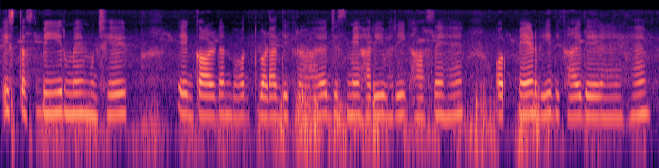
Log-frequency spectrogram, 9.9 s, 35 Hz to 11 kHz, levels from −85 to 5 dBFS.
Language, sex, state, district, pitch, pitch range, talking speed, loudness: Hindi, female, Uttar Pradesh, Lalitpur, 215 Hz, 205-220 Hz, 140 wpm, -20 LUFS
